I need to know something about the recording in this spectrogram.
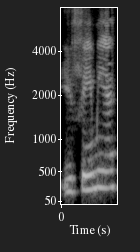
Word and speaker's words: Euphemia: And then Chris, is it Euphemia, Chris? How do we? Yes. Okay, I wanted to pronounce Euphemia.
